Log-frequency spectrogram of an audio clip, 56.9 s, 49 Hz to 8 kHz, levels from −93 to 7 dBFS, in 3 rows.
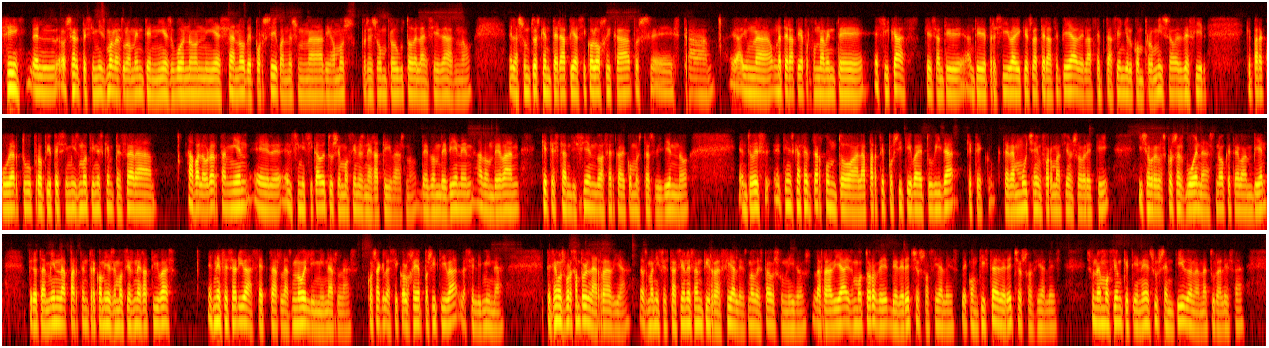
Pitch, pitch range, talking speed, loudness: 130 Hz, 125-140 Hz, 195 wpm, -25 LUFS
